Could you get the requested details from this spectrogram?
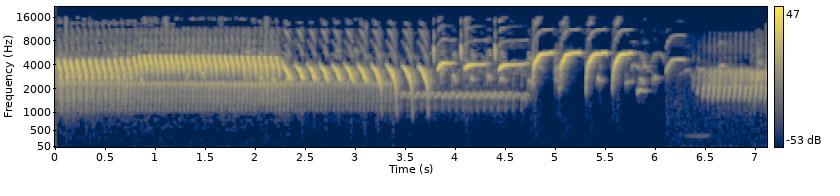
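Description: A canary sings a fast, high rolling trill, then quick swooping notes repeated about four a second, loud looping whistles, and a closing buzzy trill.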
